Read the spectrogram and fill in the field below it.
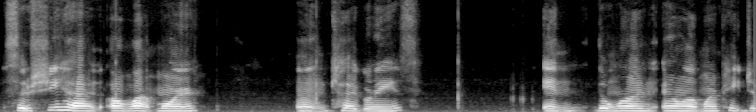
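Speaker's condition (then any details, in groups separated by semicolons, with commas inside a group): Cerebral palsy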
